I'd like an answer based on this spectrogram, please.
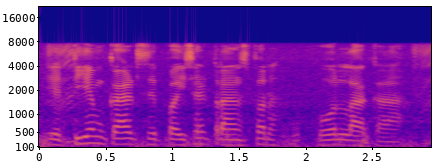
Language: Bhojpuri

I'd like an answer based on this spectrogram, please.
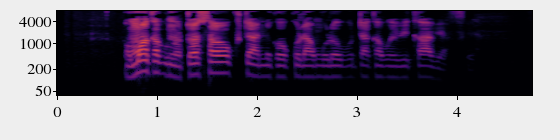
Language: Ganda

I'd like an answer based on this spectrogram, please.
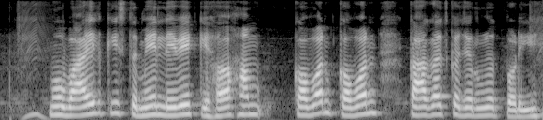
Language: Bhojpuri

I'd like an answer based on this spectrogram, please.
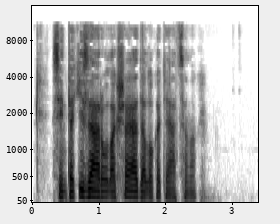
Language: Hungarian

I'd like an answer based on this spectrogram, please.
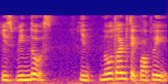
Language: English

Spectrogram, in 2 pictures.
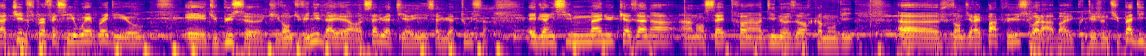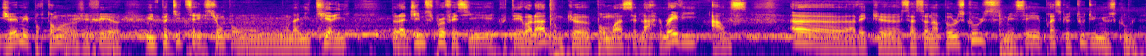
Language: French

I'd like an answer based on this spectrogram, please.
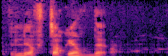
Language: Kabyle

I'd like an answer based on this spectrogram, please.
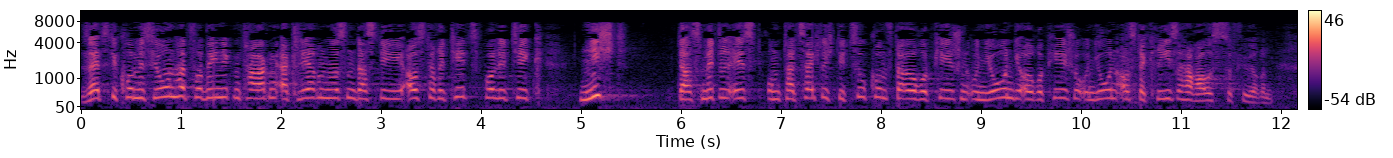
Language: German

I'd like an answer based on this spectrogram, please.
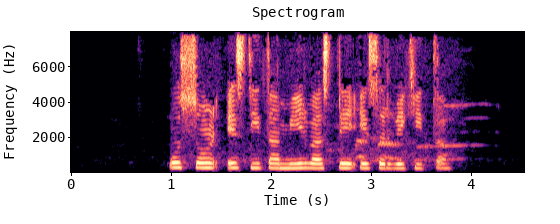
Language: Northern Hindko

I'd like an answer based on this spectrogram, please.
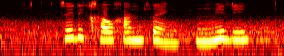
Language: Tswana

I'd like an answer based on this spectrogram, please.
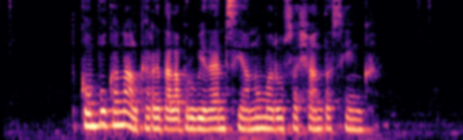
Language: Catalan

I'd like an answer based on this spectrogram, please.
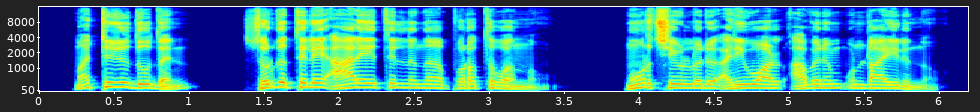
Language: Malayalam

